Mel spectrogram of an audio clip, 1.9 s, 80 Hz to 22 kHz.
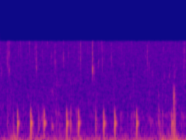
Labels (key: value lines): label: biophony, knock croak
recorder: SoundTrap 300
